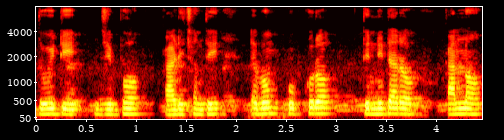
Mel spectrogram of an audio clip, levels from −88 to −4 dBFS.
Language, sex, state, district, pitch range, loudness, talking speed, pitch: Odia, male, Odisha, Malkangiri, 135-145 Hz, -19 LUFS, 105 wpm, 145 Hz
